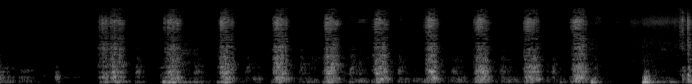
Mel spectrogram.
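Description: Scissors snip through fabric in quick, regular cuts.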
